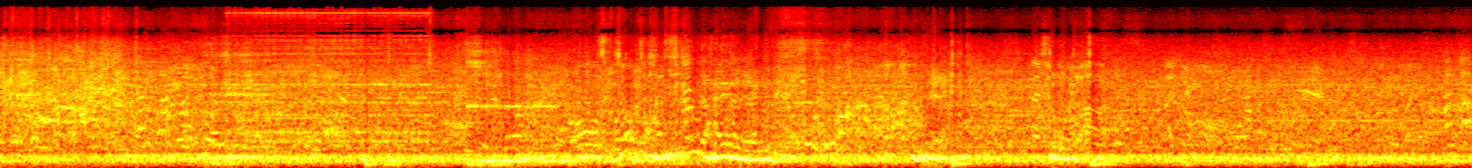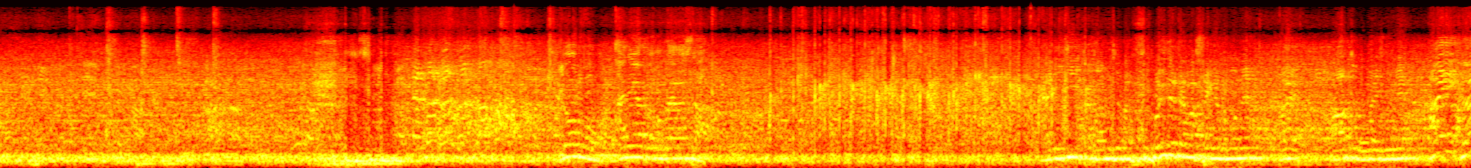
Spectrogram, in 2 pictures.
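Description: Loud music plays from an arcade machine's speakers.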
